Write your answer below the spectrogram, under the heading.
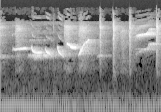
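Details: Malaysian white-rumped shama singing in fighter style: clear whistled phrases sliding up and down, followed by sharp clicking notes and higher whistles, over a steady low hum.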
